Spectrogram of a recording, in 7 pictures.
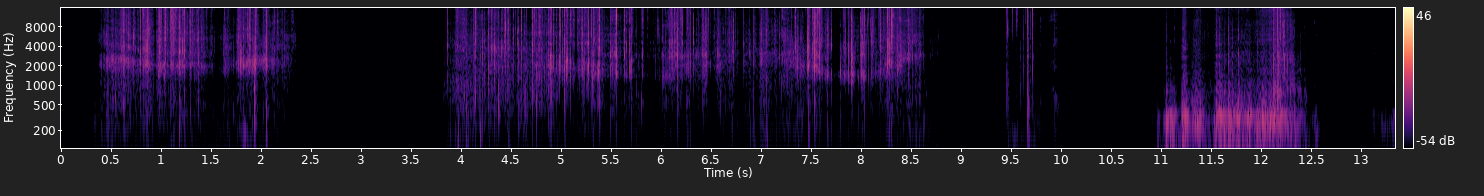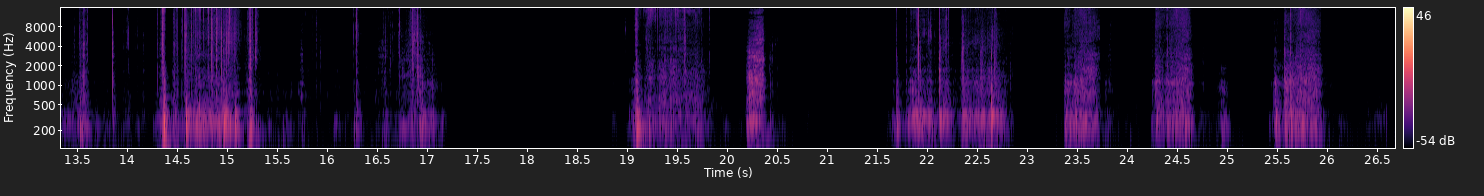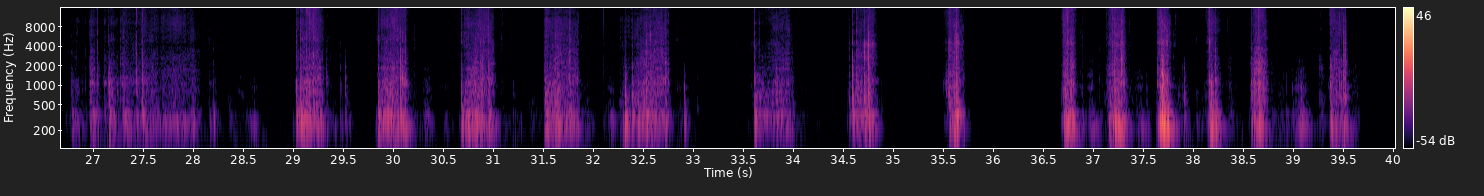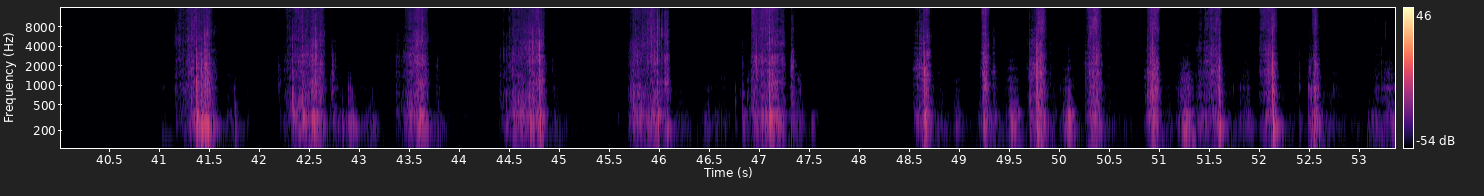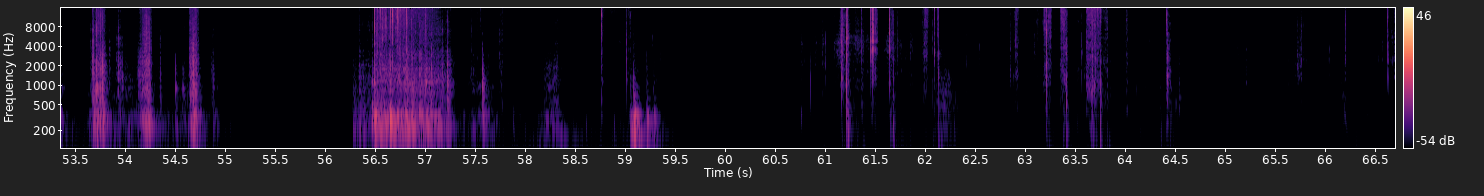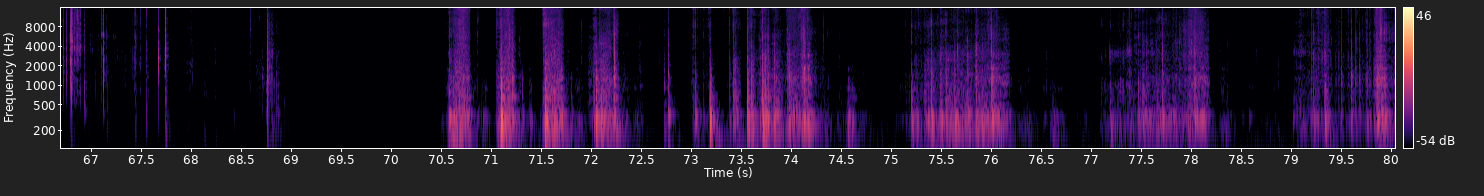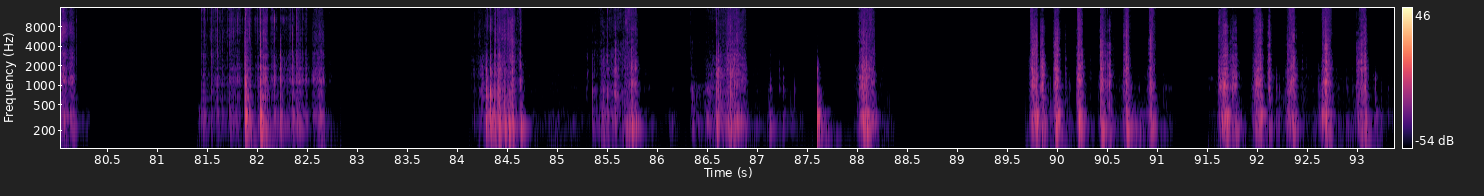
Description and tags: A variety of onion sounds, including slicing, peeling, and chopping. Recorded with a Sennheiser MKH60 microphone.
Peel, Sennheiser, Chop, Onion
